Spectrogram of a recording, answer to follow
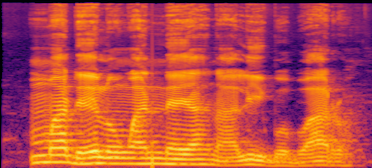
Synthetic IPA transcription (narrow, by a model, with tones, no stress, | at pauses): m̩˦ma˦dɪ˨ɪ˦lʊ˦ŋʷa˦n̩˦ne˦ja˦na˨a˨li˦˨ɡ͡bo˨bʊ˨a˦ɾʊ˦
